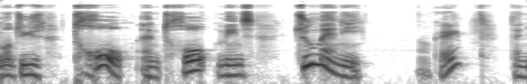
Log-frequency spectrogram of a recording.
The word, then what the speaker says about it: trop: If you want to use trop, and trop means too many, okay? Then you will have to put de and the noun without the article, okay? Remember, too many, trop, don't pronounce the final P, trop, de, and the noun without the article.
